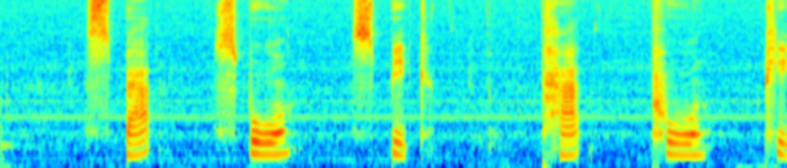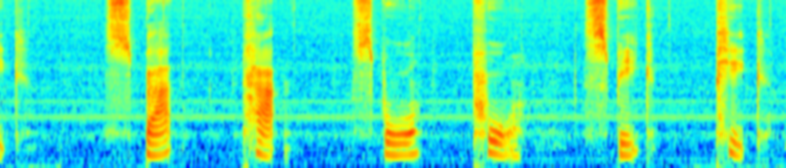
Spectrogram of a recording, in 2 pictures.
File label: aspiration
